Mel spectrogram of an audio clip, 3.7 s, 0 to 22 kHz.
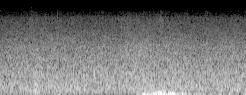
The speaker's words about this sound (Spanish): Y a esta hora, a las 12 y 20 minutos, así suena el río Ebro a su paso por Zaragoza.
